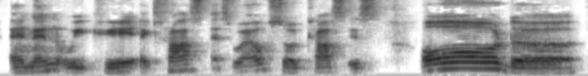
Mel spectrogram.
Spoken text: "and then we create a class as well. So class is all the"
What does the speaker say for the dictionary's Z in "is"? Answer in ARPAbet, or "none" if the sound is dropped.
S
